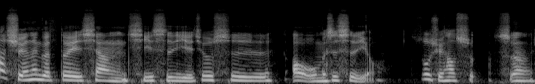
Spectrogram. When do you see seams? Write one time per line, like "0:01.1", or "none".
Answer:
0:02.8
0:04.0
